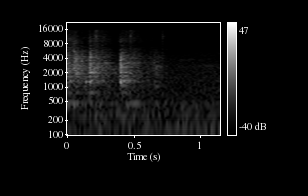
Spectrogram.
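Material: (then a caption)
Fried vegetable. Crispy air-fried bitter gourd pieces are handled, giving two quick, bright crackling rustles that fade within about a second. The crunchy sound shows the pieces came out crisp.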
